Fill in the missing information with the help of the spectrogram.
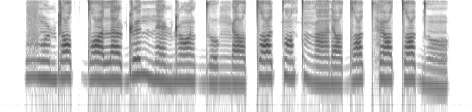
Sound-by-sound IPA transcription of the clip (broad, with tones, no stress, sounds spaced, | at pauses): v õ˨ ɖ a˨ tˤ dˤ a˨ l a˨ ɖ œ˦ n̪ ɛ̃˨ ɖ ɔ̃˨ l d̪ o˨ ŋ a˨ tˤ ɛ˦ t̪ ɔ̃˦ tˤ ŋ ã˨ ɾ ɛ˨ dˤ œ˦ t̪ʰ œ˦ tˤ o˦ d̪ õ˨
